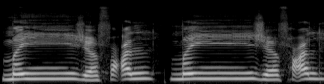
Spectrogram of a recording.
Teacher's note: نون ساکن کے بعد یا حروف جر معلوم میں سے آ گیا ہے، اس لیے یہاں پہ ہم نے غنہ کرنا ہے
